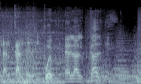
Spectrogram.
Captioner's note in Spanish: voz en off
